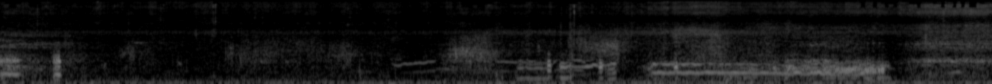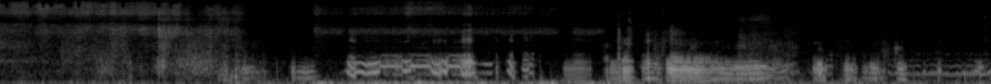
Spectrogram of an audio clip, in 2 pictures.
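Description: Backyard chickens and a rooster clucking softly nearby, growing busier and louder toward the end with overlapping calls and some rustling.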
